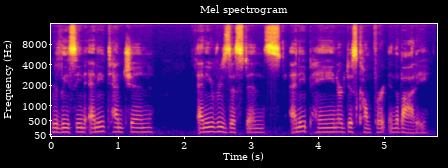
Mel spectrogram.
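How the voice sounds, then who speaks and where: A meditation host with a soft, gravelly voice, guiding listeners calmly and soothingly with deliberate pauses. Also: medium pitch, no room sound. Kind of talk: guided meditation and affirmations.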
